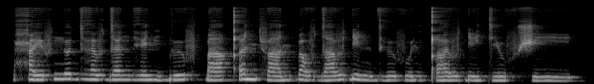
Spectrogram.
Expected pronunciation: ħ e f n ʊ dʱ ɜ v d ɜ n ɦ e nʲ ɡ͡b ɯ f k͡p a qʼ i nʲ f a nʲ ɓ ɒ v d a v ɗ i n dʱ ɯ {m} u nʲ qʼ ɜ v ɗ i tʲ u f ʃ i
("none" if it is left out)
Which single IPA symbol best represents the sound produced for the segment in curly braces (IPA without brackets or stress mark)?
f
